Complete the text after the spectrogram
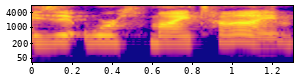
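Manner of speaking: normal talking voice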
